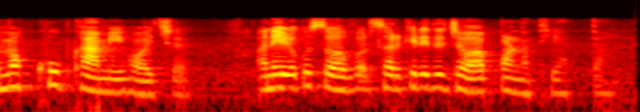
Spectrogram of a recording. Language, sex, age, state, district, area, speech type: Gujarati, female, 30-45, Gujarat, Surat, urban, spontaneous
